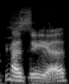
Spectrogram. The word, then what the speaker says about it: Kazuya: I'm not even gonna Kazuya. There you go. Did I say it right now? Have I finally Kazuya, thank you.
